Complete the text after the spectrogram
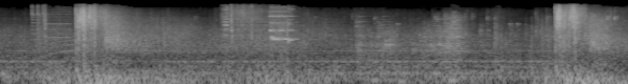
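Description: Heavy naval guns fire in loud booming blasts.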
